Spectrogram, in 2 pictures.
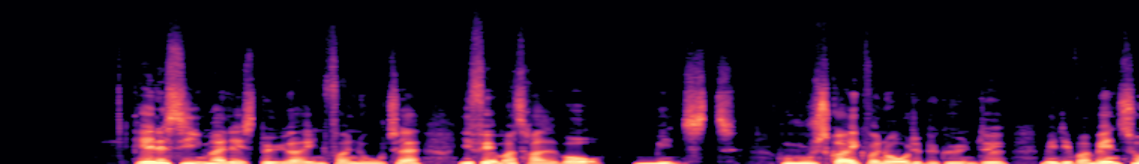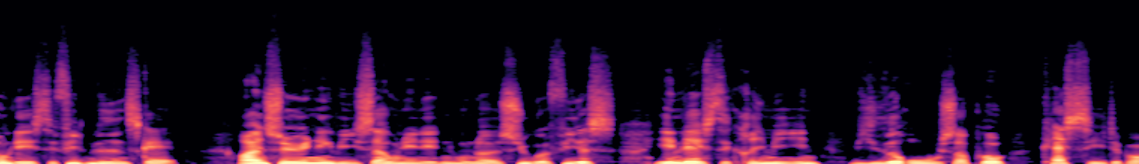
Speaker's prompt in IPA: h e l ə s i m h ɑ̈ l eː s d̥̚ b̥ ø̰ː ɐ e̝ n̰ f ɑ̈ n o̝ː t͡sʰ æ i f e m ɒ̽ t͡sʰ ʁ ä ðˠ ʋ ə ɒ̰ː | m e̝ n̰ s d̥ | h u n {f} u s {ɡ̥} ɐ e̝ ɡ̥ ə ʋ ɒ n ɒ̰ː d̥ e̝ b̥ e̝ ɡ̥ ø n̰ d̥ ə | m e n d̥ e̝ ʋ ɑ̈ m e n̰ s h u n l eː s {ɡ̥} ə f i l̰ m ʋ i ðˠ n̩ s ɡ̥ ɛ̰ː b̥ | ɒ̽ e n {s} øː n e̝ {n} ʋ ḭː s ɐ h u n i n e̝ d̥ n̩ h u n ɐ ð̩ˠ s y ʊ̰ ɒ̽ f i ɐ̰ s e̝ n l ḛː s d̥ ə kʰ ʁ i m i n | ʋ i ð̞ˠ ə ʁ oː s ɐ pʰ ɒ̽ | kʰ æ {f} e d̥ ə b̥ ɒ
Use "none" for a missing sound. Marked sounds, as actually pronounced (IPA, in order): h, ɡ̥, d̥, s, ŋ, s

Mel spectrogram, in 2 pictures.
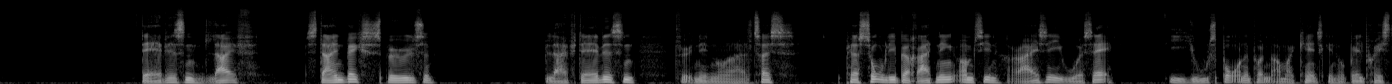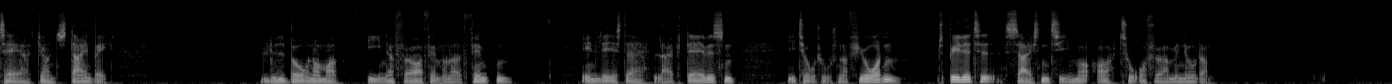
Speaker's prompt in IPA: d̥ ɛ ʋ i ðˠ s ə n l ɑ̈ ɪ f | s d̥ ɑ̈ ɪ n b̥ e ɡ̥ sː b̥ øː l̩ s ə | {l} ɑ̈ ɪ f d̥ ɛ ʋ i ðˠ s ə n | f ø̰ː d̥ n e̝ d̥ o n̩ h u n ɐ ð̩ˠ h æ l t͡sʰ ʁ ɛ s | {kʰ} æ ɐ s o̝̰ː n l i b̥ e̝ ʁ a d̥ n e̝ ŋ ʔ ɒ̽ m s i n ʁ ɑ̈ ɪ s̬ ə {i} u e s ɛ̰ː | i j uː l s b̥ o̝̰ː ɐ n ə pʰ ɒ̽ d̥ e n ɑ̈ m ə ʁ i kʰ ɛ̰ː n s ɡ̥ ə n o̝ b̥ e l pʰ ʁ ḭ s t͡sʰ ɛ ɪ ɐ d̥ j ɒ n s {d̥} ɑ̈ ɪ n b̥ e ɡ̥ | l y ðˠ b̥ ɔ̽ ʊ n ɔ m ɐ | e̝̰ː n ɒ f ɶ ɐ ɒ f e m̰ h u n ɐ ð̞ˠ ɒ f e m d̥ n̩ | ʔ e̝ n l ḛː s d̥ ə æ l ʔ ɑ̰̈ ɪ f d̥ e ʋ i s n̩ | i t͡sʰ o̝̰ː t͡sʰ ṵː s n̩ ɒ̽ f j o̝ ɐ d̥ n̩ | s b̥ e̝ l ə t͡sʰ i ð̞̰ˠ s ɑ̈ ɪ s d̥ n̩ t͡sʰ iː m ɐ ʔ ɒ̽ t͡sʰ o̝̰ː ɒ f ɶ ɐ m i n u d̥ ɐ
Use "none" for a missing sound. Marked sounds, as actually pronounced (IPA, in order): l, pʰ, i, d̥

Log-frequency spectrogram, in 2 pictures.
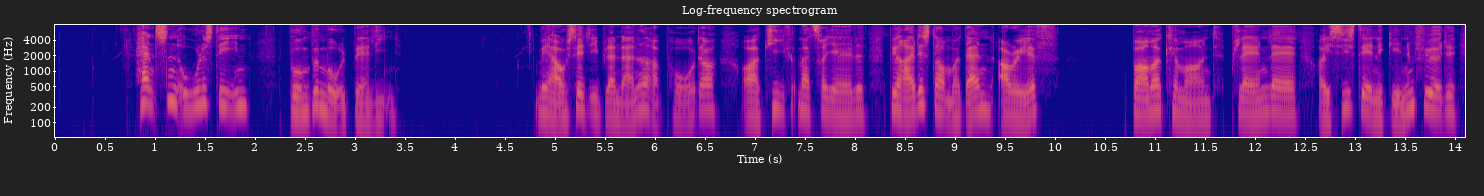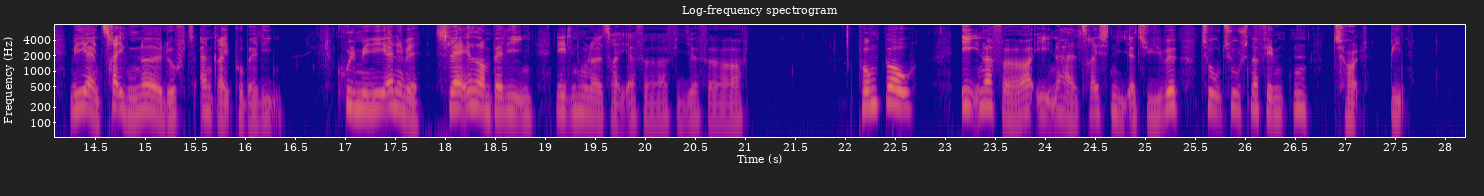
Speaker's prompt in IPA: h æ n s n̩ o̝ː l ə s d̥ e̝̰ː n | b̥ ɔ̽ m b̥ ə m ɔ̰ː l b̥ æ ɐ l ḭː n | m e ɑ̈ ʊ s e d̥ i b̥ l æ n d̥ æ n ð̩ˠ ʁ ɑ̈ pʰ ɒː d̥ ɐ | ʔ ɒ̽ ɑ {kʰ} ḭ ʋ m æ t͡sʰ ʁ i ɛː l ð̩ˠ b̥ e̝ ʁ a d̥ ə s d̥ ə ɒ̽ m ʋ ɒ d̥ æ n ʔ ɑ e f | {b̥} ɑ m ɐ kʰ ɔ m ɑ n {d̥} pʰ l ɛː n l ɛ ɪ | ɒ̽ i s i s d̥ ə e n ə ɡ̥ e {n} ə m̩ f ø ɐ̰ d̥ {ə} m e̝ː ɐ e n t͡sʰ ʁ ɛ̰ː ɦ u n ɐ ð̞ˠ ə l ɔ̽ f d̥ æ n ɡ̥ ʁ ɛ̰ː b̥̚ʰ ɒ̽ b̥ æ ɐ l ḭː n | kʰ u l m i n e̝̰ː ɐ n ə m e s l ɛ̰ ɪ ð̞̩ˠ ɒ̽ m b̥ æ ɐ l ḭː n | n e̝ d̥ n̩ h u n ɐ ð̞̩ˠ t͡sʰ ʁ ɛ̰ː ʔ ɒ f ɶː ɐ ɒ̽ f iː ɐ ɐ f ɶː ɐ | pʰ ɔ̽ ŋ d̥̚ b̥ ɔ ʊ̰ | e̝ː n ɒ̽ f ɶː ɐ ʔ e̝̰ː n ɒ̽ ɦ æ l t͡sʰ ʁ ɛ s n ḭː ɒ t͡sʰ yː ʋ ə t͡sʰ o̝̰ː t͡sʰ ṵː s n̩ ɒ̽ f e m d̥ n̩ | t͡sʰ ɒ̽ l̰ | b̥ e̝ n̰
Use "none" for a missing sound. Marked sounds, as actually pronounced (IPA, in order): kʰ, b̥, d̥, n, ə

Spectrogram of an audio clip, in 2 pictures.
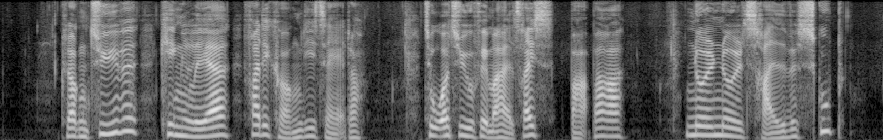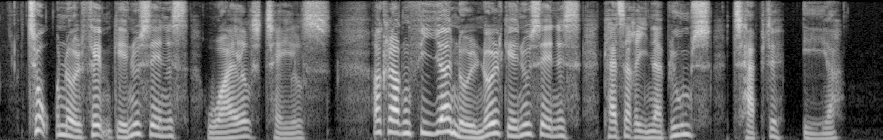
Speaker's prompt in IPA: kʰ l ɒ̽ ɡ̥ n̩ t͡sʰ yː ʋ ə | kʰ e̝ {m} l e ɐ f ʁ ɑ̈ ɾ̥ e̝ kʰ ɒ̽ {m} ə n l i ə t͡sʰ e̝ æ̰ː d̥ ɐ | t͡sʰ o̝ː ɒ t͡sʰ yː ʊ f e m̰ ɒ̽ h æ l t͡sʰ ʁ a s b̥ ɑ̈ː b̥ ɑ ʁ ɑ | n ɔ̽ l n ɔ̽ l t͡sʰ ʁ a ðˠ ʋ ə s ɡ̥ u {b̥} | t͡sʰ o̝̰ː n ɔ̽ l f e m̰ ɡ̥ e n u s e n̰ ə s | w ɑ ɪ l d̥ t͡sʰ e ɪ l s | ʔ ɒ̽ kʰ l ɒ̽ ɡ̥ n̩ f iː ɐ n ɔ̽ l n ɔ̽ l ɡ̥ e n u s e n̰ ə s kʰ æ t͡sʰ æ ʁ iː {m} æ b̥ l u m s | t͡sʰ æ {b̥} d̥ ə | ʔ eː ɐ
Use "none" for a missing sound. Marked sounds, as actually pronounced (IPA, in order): ŋ, ŋ, b̥, n, b̥

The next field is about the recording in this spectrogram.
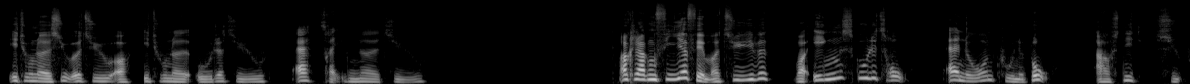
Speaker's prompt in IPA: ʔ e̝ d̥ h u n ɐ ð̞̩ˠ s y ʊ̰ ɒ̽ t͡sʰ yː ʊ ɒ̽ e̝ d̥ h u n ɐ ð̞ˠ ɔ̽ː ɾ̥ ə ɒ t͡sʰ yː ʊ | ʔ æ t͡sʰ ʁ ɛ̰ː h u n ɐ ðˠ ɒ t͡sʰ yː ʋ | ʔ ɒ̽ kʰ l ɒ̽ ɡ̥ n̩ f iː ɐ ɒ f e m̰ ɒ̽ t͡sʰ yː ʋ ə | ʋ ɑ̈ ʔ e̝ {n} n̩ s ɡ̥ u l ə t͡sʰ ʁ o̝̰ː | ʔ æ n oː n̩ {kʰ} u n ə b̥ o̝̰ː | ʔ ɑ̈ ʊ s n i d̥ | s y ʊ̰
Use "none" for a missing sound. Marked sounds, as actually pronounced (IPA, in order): ŋ, kʰ

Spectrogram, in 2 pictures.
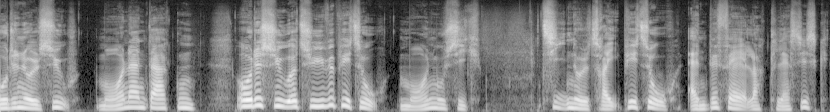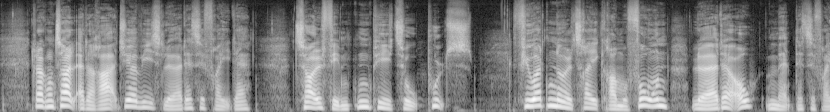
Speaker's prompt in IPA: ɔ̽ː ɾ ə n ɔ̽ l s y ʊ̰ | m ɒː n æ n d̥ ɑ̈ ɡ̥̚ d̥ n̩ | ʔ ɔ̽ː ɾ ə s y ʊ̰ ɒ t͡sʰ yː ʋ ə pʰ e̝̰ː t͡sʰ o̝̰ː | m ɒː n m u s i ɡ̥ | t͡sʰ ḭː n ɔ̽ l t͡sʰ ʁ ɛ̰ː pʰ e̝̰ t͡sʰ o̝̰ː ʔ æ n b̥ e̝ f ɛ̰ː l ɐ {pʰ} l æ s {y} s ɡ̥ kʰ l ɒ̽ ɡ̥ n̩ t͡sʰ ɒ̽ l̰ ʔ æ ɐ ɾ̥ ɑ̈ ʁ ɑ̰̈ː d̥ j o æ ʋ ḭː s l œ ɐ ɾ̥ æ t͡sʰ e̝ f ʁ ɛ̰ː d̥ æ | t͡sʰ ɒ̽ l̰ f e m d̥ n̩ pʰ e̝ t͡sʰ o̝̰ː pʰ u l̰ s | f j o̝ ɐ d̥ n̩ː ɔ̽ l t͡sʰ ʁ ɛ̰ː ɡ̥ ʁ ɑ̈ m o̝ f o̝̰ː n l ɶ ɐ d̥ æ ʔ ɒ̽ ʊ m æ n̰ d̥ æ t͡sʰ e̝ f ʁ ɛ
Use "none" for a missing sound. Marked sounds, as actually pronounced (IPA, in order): kʰ, i

